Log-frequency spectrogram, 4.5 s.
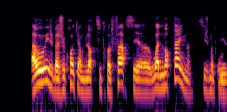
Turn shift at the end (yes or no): yes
